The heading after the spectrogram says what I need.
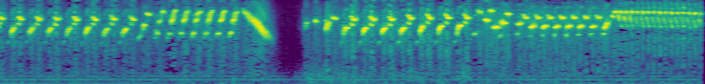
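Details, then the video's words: European goldfinch song in two phrases split by a short silence: quick repeated tinkling notes, a descending slurred note, then a bright sustained rattling trill at the close. "Jilguero canto del cardellino"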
